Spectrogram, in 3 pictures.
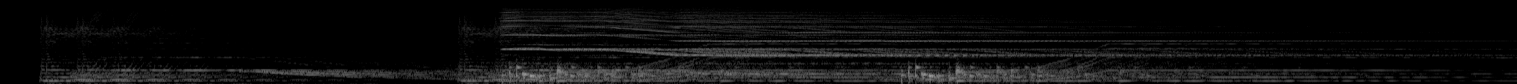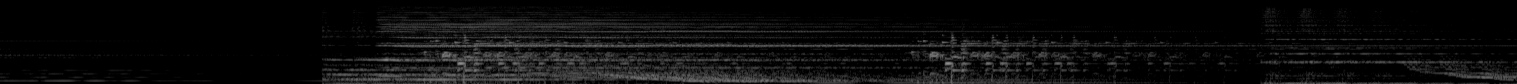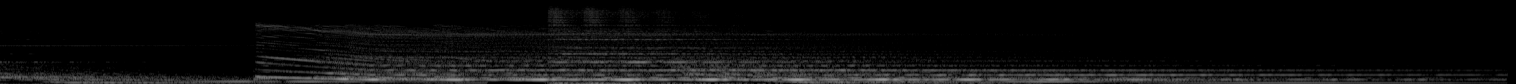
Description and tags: falling, portamento fX sounds created with the Roland VG-8 guitar system
zapping, meteors, falling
